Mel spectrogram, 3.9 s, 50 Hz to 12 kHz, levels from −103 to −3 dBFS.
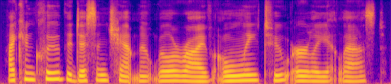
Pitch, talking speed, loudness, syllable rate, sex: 205 Hz, 170 wpm, -16 LUFS, 5.4 syllables/s, female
